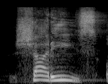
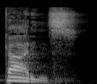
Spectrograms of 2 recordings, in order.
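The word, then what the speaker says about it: caris (χάρις): como chariz ou charis, que na verdade se pronuncia caris, ok? Então, que é justamente né, é a base né, ou a raiz da palavra carisma, ok? Então, caris, não é cari não, tá gente? É caris, ok?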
